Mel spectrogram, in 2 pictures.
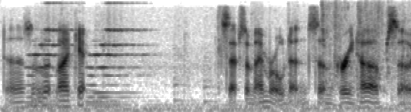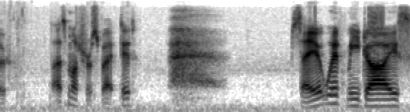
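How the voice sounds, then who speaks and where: Over background music, a man talks at a fairly slow pace with long, frequent pauses. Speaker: let's play gamer. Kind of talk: game commentary. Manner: low-energy.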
